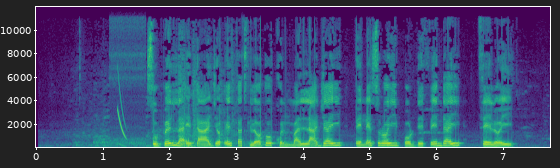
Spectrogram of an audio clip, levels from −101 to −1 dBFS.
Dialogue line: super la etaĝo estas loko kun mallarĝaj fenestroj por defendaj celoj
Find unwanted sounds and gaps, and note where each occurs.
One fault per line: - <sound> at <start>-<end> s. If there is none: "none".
- chirp at 1.2-1.4 s
- dropout at 3.1-3.1 s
